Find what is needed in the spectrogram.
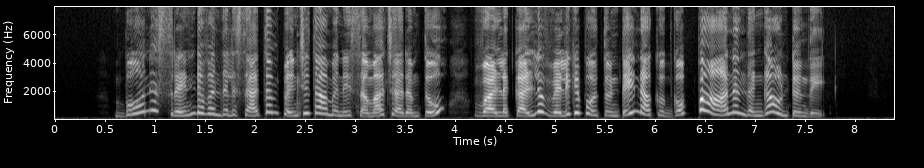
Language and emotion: Telugu, happy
